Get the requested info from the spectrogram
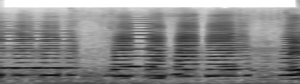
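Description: Accordion playing a melody of held, reedy notes that change every fraction of a second, with a brief break about half a second in.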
